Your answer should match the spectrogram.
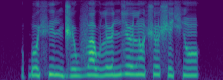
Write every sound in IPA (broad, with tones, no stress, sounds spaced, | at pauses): ɓ o˨ fʲ ẽ˧ n d͡ʒ ø˨ w v a˦˨ w l ø˧ n z ø˦ l õ˦˨ ʃ ø˦ ʃ e˨ ç õ˧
